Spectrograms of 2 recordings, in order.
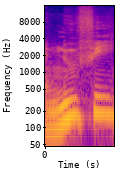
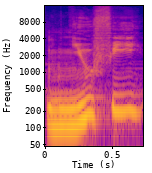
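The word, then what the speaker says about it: NuPhy: the ones made by newy I think it's pronounced Nui or at least that's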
